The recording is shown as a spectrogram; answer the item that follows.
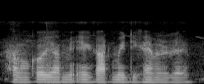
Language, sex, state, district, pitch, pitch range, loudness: Hindi, male, Arunachal Pradesh, Lower Dibang Valley, 110 Hz, 105-110 Hz, -23 LUFS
